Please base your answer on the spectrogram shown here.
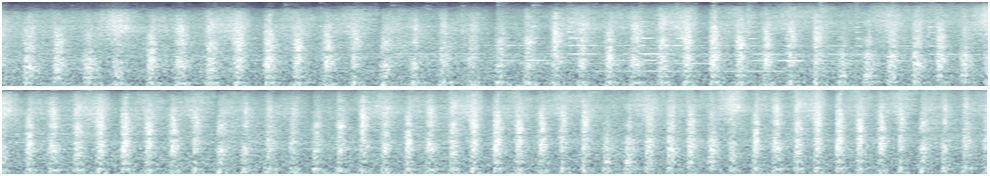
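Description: A steam locomotive in a railway video game picks up speed, its exhaust puffs synced to the pistons, making a rapid, steady chuffing rhythm with hiss and clatter that fills the scene up close.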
